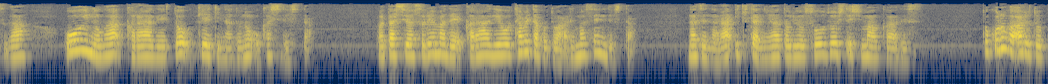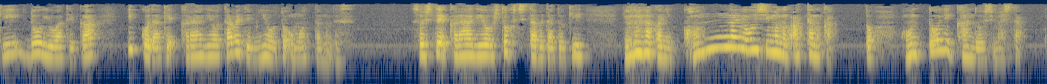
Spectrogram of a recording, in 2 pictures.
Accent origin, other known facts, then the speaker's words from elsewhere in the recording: Aichi, Japan; 私の出身の愛知県は関西寄りなので、関東の味付けに慣れることがなかなかできずに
